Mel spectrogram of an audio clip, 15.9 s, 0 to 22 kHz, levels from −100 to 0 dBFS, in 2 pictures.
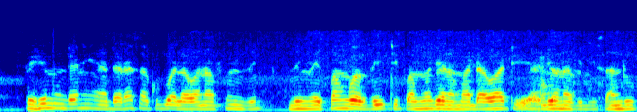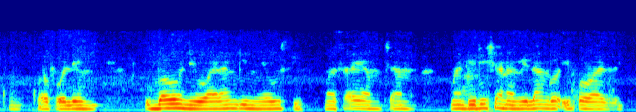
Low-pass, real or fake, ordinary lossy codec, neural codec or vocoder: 7.2 kHz; fake; Opus, 24 kbps; codec, 16 kHz, 8 kbps, FreqCodec, larger model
